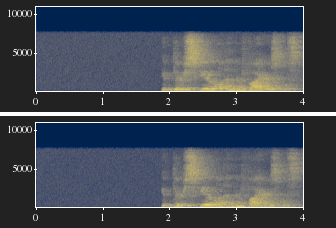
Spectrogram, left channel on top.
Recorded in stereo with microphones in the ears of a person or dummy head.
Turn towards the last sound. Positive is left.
turn(degrees=-40)  # may be behind; listen again after turning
